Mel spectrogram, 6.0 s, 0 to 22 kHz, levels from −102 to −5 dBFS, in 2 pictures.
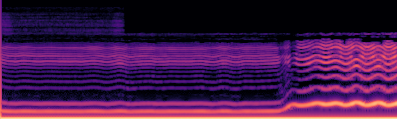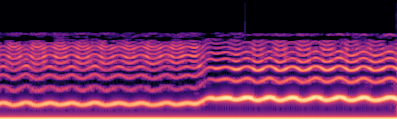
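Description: A DC offset runs through the whole music clip: the waveform sits shifted off zero by a constant amount. It cannot be heard as a tone, but it eats into headroom and shows up as steady energy at the very bottom of the spectrum.

From 0.93 s to the end, the adaptive stream switches to a lower bitrate, apparently after the connection slowed. The quality drops abruptly with no gap. Nothing remains above about 6.9 kHz, so the treble goes dull and codec artefacts grow, which fits a step from roughly 96 to 24 kbit/s AAC.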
